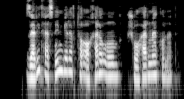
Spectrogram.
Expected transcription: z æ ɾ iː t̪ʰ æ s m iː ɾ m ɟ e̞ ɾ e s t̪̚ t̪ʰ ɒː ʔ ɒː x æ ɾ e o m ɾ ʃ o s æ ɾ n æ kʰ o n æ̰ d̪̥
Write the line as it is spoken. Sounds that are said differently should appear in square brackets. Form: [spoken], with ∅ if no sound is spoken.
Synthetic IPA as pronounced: z æ ɾ iː t̪ʰ æ s m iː [∅] m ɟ e̞ ɾ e [f] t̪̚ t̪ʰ ɒː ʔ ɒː x æ ɾ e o m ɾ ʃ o [h] æ ɾ n æ kʰ o n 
